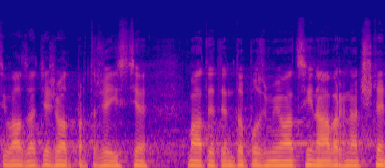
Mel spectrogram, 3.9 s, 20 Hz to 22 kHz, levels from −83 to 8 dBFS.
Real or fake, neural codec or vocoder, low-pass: real; none; 14.4 kHz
